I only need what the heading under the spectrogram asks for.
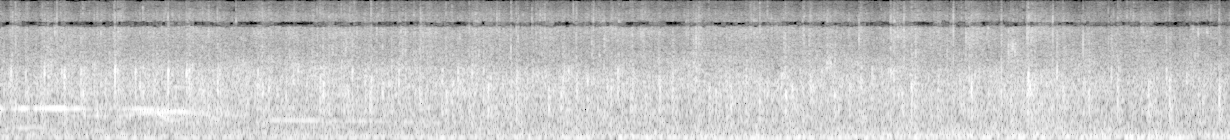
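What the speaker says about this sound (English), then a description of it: "let's have a round of applause for all three of those groups" A round of applause at a hotel grand opening, a dense, steady crowd clapping throughout, fairly distant and even.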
